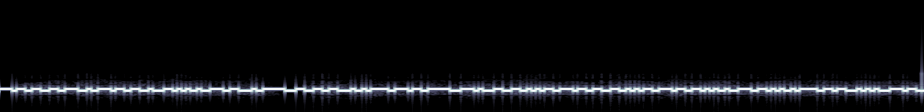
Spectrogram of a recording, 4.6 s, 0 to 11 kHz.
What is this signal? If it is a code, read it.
RTTY, about 45.45 baud. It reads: IN PRACTICE THIS IS RARELY
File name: fsk170 / printing-telegraph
